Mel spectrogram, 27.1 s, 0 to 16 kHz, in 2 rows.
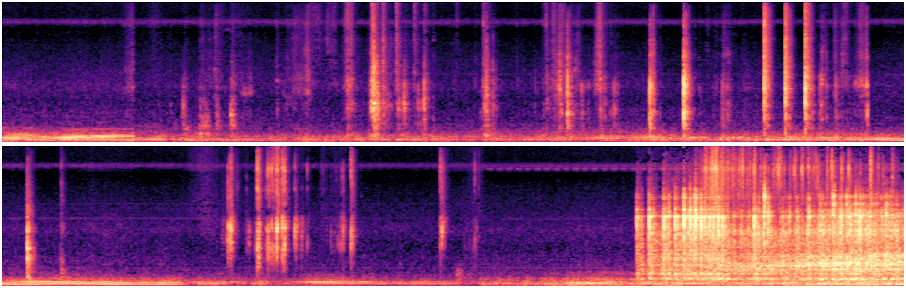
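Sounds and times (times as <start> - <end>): marbles clacking on wooden track: 23.0 - 27.0.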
